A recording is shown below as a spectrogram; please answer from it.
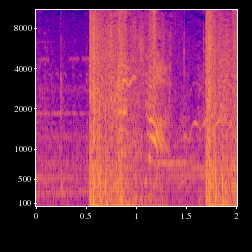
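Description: Rifle shots from the Red Dead Redemption video game on Xbox 360: two sharp, loud cracks about a second apart, the first followed by a ringing tail, with faint background game sounds between.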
